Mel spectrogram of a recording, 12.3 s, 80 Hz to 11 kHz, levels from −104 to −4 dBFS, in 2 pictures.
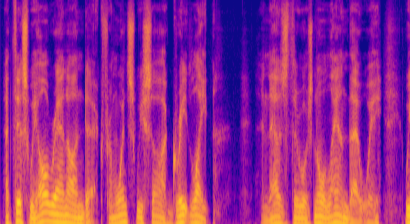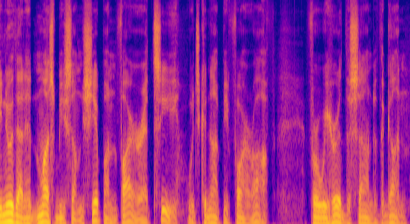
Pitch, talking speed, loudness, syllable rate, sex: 90 Hz, 235 wpm, -22 LUFS, 4.8 syllables/s, male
